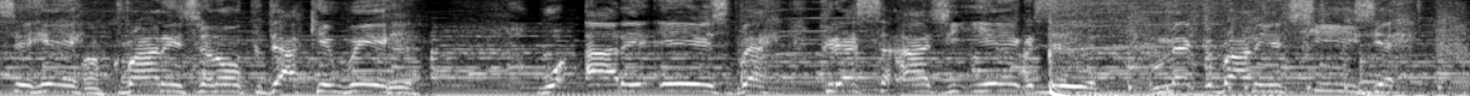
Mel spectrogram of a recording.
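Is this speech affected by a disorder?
No.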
